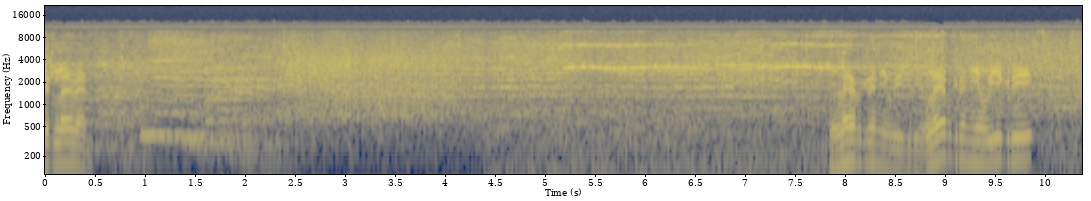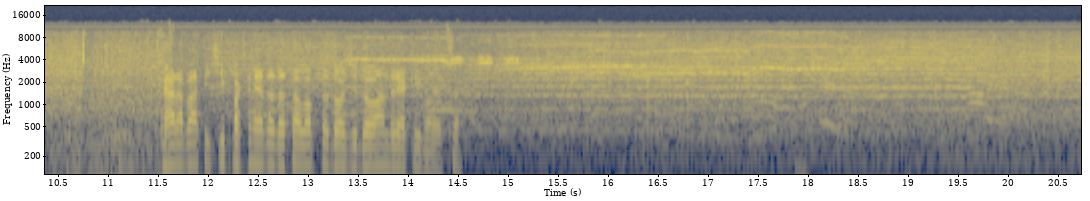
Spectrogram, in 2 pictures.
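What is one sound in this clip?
A large crowd cheers and chants in an echoing hall.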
